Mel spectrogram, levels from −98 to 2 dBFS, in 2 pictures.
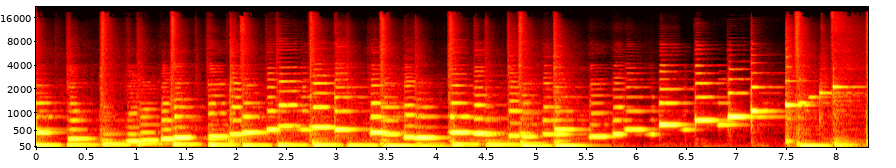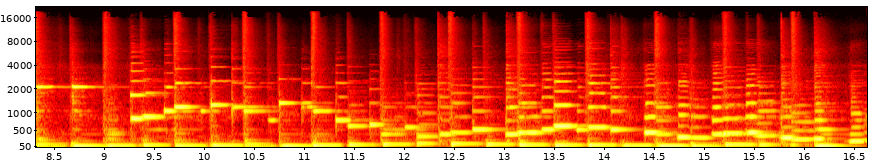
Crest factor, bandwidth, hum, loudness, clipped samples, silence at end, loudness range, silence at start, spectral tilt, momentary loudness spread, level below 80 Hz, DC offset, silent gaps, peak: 14 dB; 19 kHz; none; -17 LUFS; under 0.1%; 0 s; 2 LU; 0 s; -7.5 dB/octave; 6 LU; -24 dBFS; under 0.1%; none; -2 dBFS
